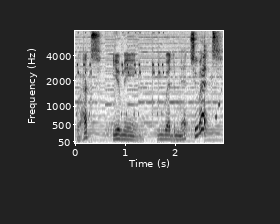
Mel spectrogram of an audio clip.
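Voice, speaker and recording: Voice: medium pitch, very animated, slow, a little mellow, soft background music. A person voicing an earnest, incredulous young male defence lawyer in a video game.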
